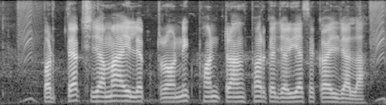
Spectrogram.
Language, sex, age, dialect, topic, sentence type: Bhojpuri, male, <18, Northern, banking, statement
